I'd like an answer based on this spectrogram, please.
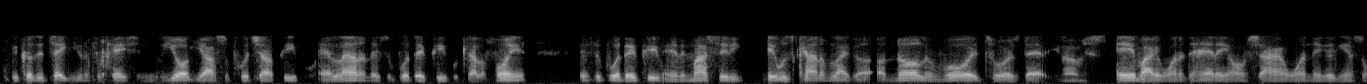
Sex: male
